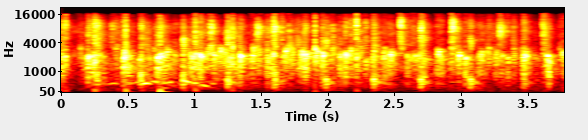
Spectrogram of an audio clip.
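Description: An audience claps steadily, dense overlapping handclaps forming a loud, continuous wash of applause with no pauses.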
